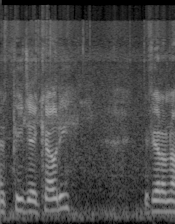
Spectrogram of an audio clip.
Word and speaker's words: Cote: If you don't know how that's pronounced, it's Cote, because I just said it. If you don't know how it's spelled, it's pronounced or spelled Cote, C-O-T-E. And it sounds like Kotex.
